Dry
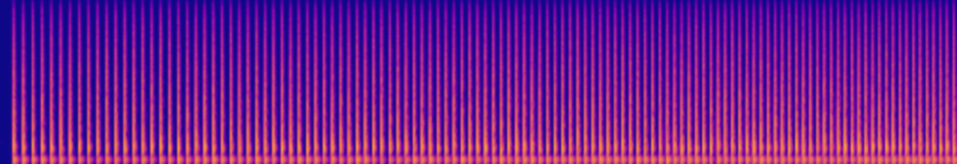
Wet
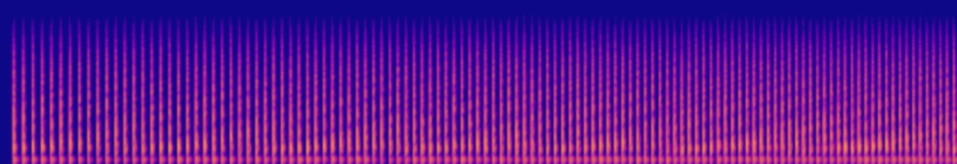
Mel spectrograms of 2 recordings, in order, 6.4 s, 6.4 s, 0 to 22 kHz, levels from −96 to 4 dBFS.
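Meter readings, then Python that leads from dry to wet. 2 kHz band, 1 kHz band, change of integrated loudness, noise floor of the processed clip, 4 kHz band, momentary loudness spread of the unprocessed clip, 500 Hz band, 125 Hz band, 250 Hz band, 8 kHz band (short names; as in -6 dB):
-4.5 dB, -5.0 dB, -6.5 dB, -82 dBFS, -5.5 dB, 2 LU, -6.5 dB, -10.5 dB, -8.5 dB, -11.5 dB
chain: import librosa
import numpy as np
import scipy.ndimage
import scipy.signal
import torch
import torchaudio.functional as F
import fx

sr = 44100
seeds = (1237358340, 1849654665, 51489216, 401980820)

y = scipy.signal.sosfilt(scipy.signal.butter(2, 5100.0, 'lowpass', fs=sr, output='sos'), x)
y = fx.low_shelf(y, sr, hz=170.0, db=-10.0)
y = fx.comb_cascade(y, sr, direction='rising', hz=1.1)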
